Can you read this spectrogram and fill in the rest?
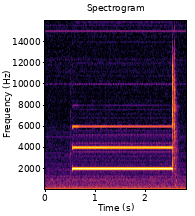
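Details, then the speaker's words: Old UPS powered from a bench supply, diagnosed without schematic: one steady high beep about two seconds, then a sharp click as it cuts out, front LEDs light then go off; unit powers up but drops off, cause not yet found. "yes it was just powered up with a continuous bleep then i hear it clicking off"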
